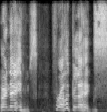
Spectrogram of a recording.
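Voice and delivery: shrill, drawn-out, very loud, very high pained scream. Voicing a foe who is electrocuted and dying: crying out while electrocuted. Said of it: "just cries out and says".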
